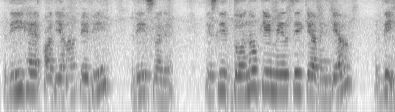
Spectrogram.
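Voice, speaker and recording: A woman teacher giving a grammar lesson. She puts questions to the class, answers them herself and repeats each word slowly. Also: medium pitch, darkish tone. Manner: adds a tag question after most points. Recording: slightly distant mic with faint background noise.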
